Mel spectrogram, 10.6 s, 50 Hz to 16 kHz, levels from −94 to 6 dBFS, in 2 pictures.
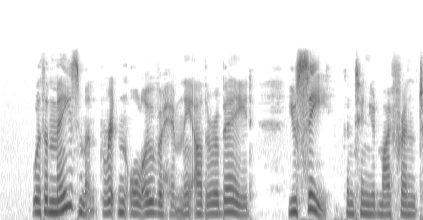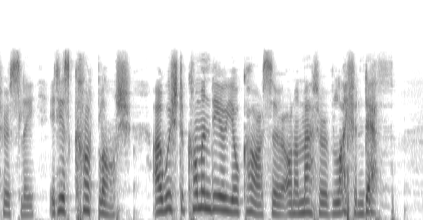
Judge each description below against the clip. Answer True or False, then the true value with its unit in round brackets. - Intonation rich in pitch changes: False (3.4 semitones)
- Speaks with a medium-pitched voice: True (175 Hz)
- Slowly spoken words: False (185 wpm)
